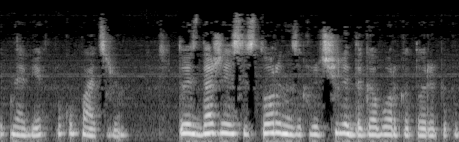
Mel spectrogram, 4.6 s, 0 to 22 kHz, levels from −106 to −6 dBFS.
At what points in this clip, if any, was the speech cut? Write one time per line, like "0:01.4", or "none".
0:01.7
